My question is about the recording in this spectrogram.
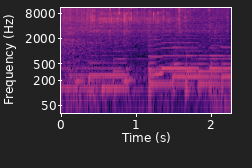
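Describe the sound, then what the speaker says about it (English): One pound of sausage sizzles steadily in a preheated skillet for browning, a continuous close frying hiss with faint tonal sounds running underneath. "We're going to take our 1 pound of sausage and put it in a preheated skillet."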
